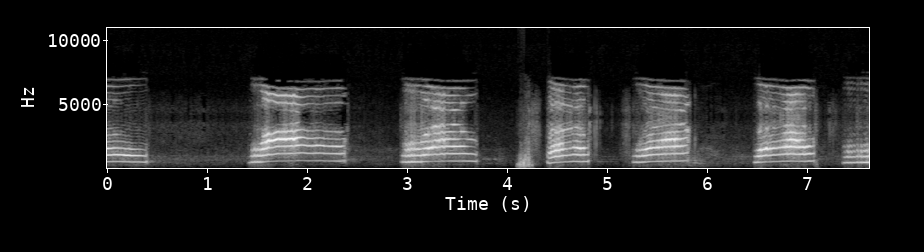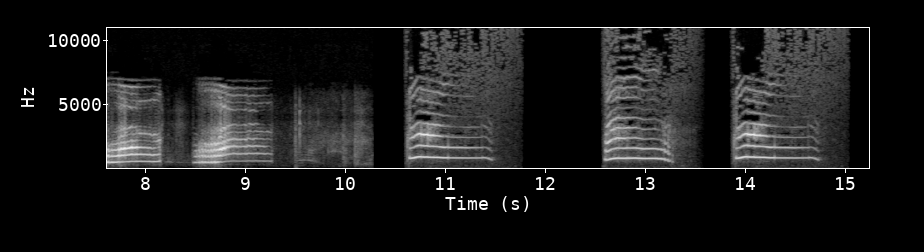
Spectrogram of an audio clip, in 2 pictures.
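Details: Cats and kittens in California meowing non stop, a rapid series of about eleven rising-then-falling meows, the later ones higher and clearer, with a brief thump near the middle.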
